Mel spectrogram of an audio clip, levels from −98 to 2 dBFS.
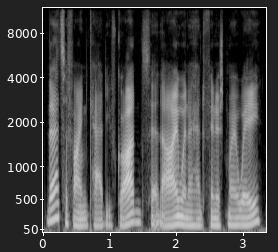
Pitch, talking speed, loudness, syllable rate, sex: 120 Hz, 250 wpm, -21 LUFS, 5.4 syllables/s, male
